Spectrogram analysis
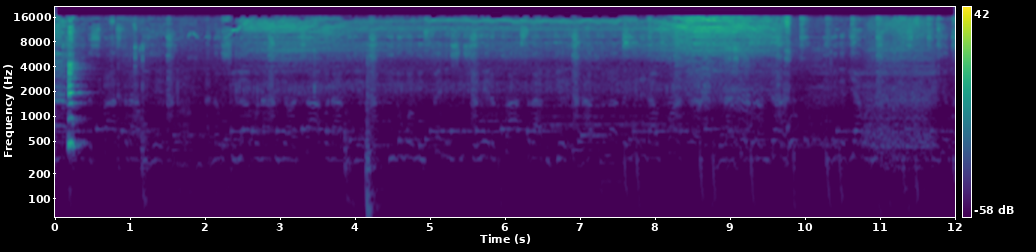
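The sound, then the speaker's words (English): A hard draw on a vape pen loaded with weed gives a faint, breathy hissing inhale that swells over several seconds, with a few soft clicks and snorting breaths around it. “That's the sound of my vape.”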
